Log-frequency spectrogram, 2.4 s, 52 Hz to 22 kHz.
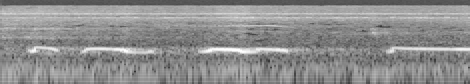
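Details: A dove, identified as a tórtola, in countryside by a tamarind tree where doves come to roost, around 5:30 a.m., gives soft, hollow coos: four smooth low notes about half a second apart, the last drawn out, over quiet hiss.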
